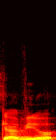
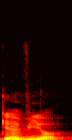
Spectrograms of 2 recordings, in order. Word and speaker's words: caviar: এখানে একটা নতুন একটা আমি ওয়ার্ড পেলাম, দেখো, ক্যাভিয়ার। এটার প্রনাউন্সিয়েশনটা হচ্ছে ক্যাভিয়ার, ক্যাভিয়া, আর কিন্তু উচ্চারণ হয় না, CAVIA অবধি উচ্চারণ করো।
